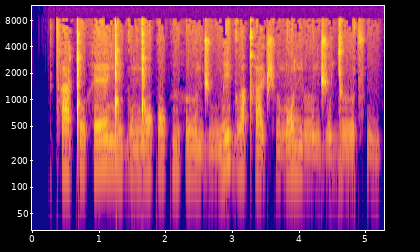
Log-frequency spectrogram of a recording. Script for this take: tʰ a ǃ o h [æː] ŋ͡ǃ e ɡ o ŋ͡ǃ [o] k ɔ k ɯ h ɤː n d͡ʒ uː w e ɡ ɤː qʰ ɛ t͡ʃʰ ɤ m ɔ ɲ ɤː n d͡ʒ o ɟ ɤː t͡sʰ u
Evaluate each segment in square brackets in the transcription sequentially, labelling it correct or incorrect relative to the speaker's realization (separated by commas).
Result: incorrect, incorrect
